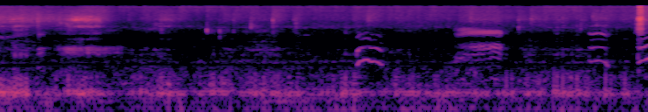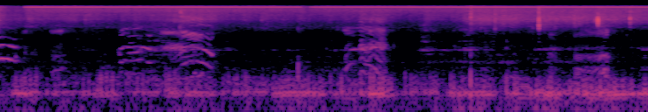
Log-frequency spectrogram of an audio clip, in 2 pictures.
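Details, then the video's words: Five two-day-old Snowshoe Siamese kittens nursing on their mother and fighting over teats: faint, short, rising squeaky mews at scattered intervals over a steady low hum and soft rustling. "Five Snowshoe Siamese Kittens"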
